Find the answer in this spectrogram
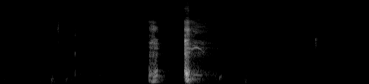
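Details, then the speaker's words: Two short dry coughs in a quiet room from an adult recovering after intubation; cough after intubation. "sorry that's all for this one and sorry if I'm coughing a little during this um I'll put the reason why in the description"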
